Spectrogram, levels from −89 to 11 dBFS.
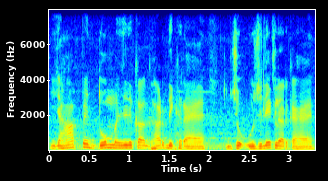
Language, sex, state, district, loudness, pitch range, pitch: Hindi, male, Arunachal Pradesh, Lower Dibang Valley, -15 LUFS, 125-155 Hz, 140 Hz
